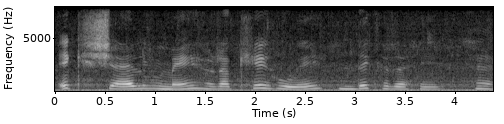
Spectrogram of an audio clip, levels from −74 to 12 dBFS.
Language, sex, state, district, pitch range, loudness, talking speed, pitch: Hindi, female, Madhya Pradesh, Dhar, 215-265 Hz, -18 LUFS, 110 wpm, 240 Hz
